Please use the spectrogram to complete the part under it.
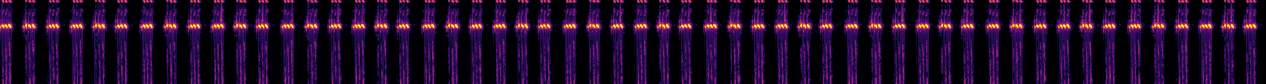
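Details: Cricket chirping, recording used to repel rats; sharp, high, ringing pulses repeat at a fast, steady pace of roughly four per second throughout, clean with no background sounds.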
